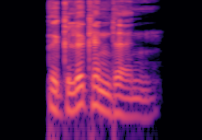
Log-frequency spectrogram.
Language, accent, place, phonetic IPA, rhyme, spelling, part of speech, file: German, Germany, Berlin, [bəˈɡlʏkn̩dən], -ʏkn̩dən, beglückenden, adjective, De-beglückenden.ogg
- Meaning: inflection of beglückend: 1. strong genitive masculine/neuter singular 2. weak/mixed genitive/dative all-gender singular 3. strong/weak/mixed accusative masculine singular 4. strong dative plural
